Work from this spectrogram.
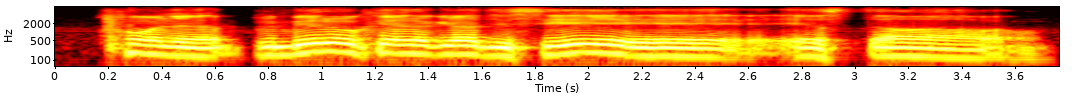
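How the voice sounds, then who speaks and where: At a very slow pace, a man talks in a fairly high pitch with fairly even intonation. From Brazil, rural. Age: 60s. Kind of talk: online panel talk. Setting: live video call.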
